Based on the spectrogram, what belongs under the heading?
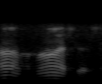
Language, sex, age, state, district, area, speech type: Odia, female, 60+, Odisha, Sundergarh, rural, conversation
